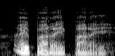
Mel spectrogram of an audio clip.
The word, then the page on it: ai parai: Wamesa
